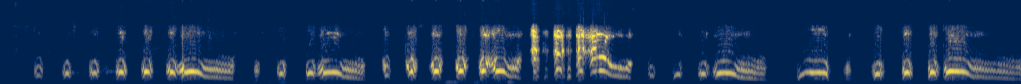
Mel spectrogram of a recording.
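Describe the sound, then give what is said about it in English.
A man imitates a barred owl's hooting call: a long series of short, resonant hoots in rhythmic phrases, with a brief stretch of more wavering, excited calling near the middle. The voice is loud and carries alone, with no other talk. “So, that's my best estimate of how to tell you how to hoot like an owl.”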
